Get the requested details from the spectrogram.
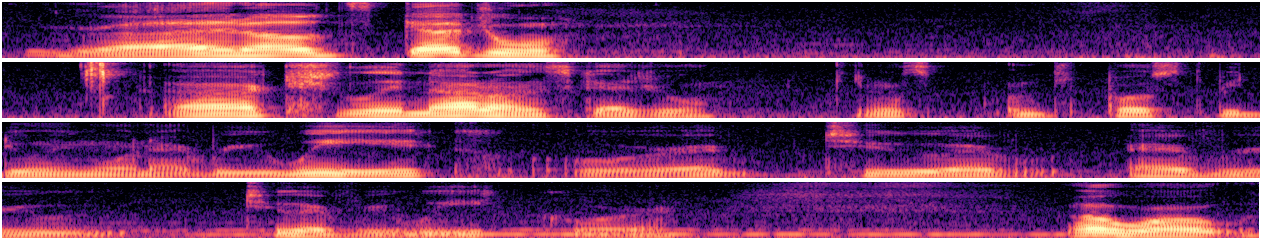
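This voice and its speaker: A man reading his own fan fiction aloud in a halting, stumbling, casual way. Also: mid-range voice, dark tone. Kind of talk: amateur story reading.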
